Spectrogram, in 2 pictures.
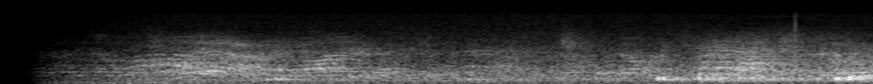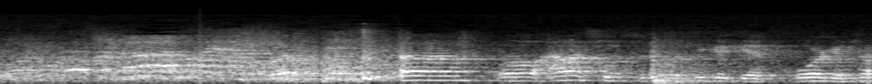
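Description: A man talks loudly through a microphone in an echoing hall.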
